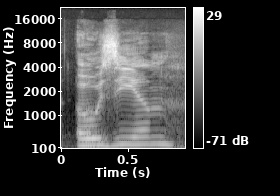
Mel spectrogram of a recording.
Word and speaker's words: Ozium: Ozium. It's like ozone, Ozium.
